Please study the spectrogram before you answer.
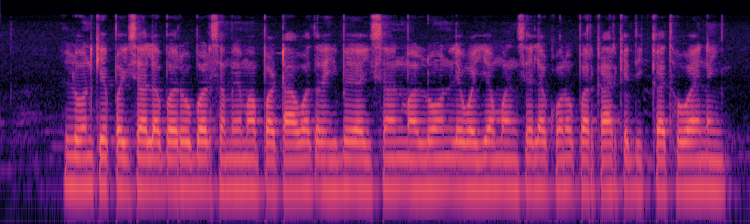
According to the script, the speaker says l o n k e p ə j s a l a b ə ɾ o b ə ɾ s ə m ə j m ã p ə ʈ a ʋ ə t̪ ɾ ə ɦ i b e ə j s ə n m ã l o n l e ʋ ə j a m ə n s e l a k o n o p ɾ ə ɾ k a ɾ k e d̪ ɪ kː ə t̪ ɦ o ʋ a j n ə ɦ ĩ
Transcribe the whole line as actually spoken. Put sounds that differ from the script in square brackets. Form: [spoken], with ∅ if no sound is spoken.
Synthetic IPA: l o n k e p ə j s a l a b ə ɾ o b ə ɾ s ə m ə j m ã p ə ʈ a ʋ ə t̪ ɾ ə ɦ i b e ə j s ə n m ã l o n l e ʋ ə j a m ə n s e l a k o n o p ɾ ə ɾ k a ɾ k e d̪ ɪ kː ə t̪ ɦ o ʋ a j n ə ɦ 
